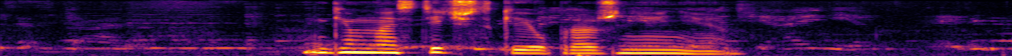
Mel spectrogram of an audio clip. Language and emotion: Russian, sad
